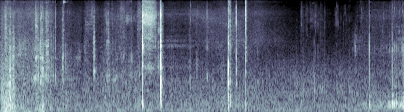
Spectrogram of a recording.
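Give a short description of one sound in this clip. A drink can pops open with a sharp hiss.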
